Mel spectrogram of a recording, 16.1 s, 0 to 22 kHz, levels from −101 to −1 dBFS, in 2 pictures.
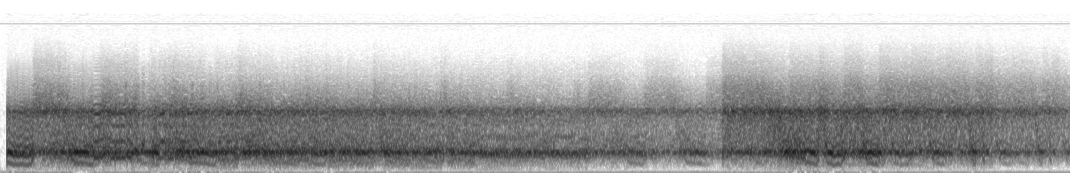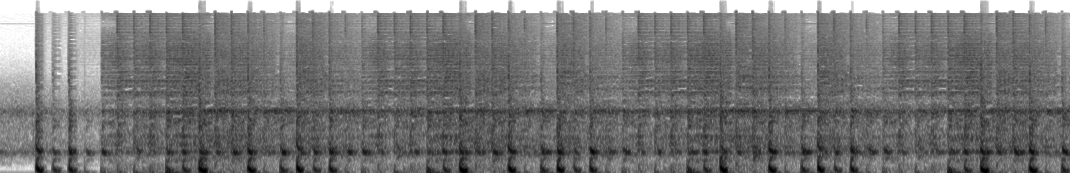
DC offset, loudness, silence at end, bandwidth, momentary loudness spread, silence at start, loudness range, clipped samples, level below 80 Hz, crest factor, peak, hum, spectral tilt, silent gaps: under 0.1%; -16 LUFS; 0 s; 17.5 kHz; 15 LU; 0.05 s; 11 LU; 0.3%; -22 dBFS; 16 dB; 0 dBFS; none; -4 dB/octave; none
